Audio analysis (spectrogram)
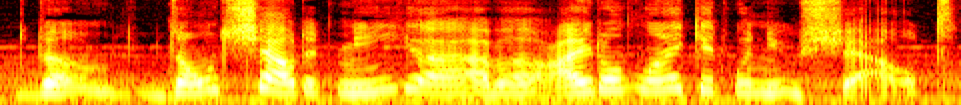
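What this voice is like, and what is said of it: Whining, trembling voice. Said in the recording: “she whined, her lips trembling”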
